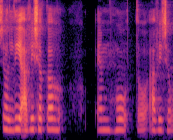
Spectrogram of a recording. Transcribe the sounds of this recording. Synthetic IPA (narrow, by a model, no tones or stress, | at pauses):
d͡ʒəld̪ia̰ʋiʃəka | ɛmɦot̪o̰ʔa̰ʋid͡ʒʰə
